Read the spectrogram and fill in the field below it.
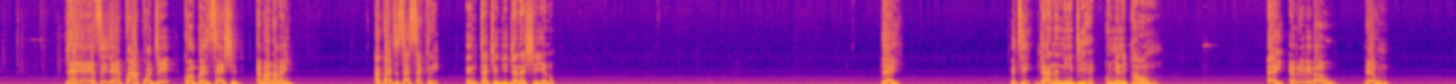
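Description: A man speaks with animation, close to a microphone, in bursts with long pauses.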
